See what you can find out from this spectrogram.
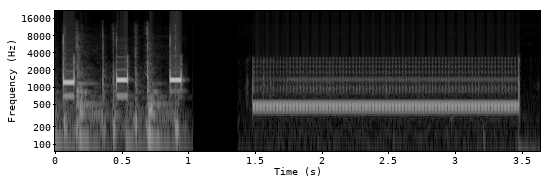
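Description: Three quick telephone keypad tones beep in a brisk row, followed after a short pause by a steady, unbroken phone tone lasting about two seconds. No one speaks.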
